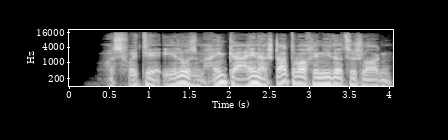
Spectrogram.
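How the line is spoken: Dazed growl. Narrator (German): knurrte Brandner, noch immer vom Schlag leicht benebelt

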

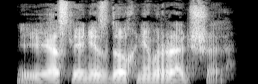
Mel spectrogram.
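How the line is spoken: Gloomy comment. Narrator (Russian): мрачно прокомментировал командор

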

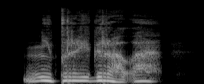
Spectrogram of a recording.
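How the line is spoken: Hoarse, smiling. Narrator (Russian): говорила Селеста хрипло, с улыбкой, словно не было никаких ран

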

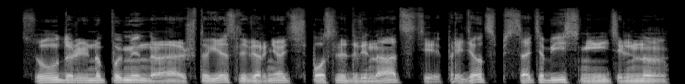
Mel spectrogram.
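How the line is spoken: Guard's lecturing tone. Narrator (Russian): менторским тоном проговорил один из охранников

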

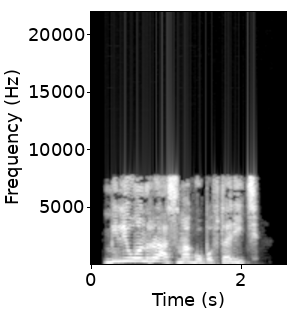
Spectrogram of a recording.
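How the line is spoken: Hurt shout. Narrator (Russian): закричала я от обиды внутри

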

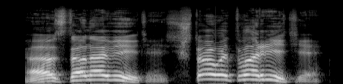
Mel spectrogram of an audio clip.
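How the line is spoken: Deep bass voice. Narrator (Russian): пробасил молчавший до сего момента Кок

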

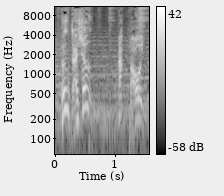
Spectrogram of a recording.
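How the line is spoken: Shout. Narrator (Vietnamese): Một tên hán tử quát lên

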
